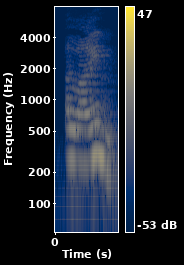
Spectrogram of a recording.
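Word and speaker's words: align: जी के रूल्स को जी is silent before N G silent है कहां पर बिफोर एन जो एन से पहले जी आएगा वो साइलेंट होगा फॉर एग्जांपल अलाइन अलाइन इसको जो एन से पहले जो जी आ रहा है वो साइलेंट है इसको एलज नहीं पढ़ेंगे क्या पढ़ेंगे अलाइन इसका प्रोनंसिएशन क्या करेंगे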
